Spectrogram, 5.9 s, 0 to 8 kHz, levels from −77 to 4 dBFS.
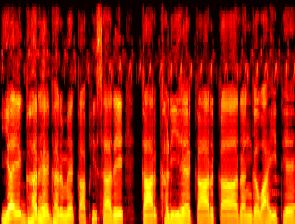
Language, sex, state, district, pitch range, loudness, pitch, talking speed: Hindi, male, Jharkhand, Deoghar, 175-195 Hz, -17 LUFS, 180 Hz, 160 wpm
